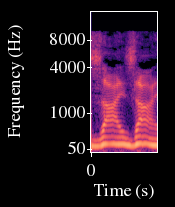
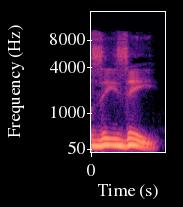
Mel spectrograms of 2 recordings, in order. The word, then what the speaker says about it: ZieZie: His name is pronounced Zai Zai, not ZZ.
